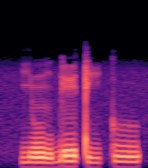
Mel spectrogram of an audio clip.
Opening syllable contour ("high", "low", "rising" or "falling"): low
